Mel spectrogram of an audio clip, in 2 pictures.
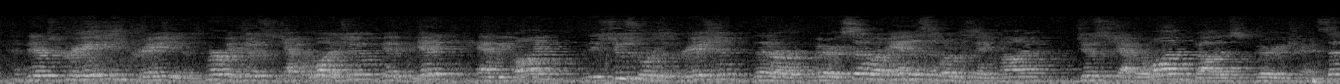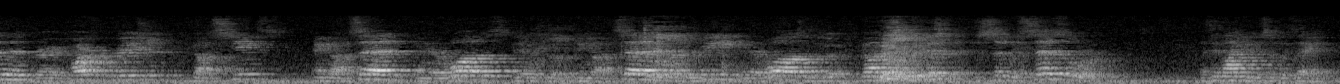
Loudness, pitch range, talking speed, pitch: -24 LUFS, 160-215 Hz, 190 wpm, 185 Hz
